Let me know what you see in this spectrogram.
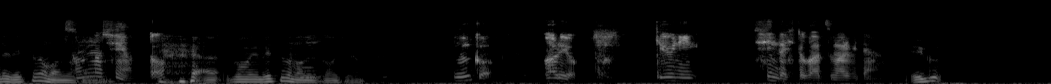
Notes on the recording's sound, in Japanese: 今回は僕の体調不良のためリモートでの収録となっております。無料通話アプリを介しての収録となるので通常運転で音が悪くなっております。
